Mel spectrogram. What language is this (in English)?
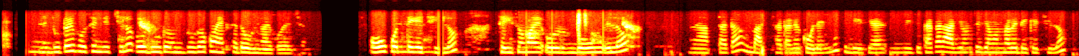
Bangla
